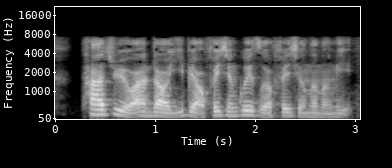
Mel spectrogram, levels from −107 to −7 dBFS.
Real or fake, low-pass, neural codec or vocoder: real; 7.2 kHz; none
